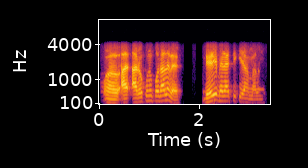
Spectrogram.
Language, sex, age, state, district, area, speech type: Maithili, female, 30-45, Bihar, Purnia, urban, conversation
